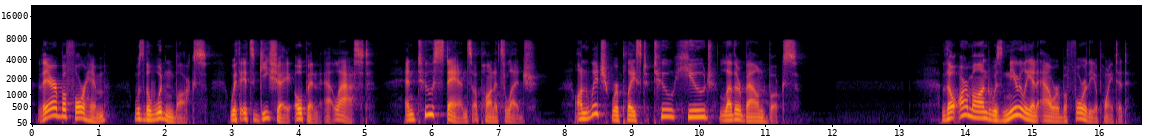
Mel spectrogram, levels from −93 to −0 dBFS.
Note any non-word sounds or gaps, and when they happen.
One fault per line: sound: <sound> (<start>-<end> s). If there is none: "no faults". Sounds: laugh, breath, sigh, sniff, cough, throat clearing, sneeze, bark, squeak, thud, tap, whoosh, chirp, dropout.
no faults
